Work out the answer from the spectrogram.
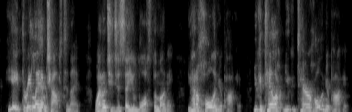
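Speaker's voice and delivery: put-on high, quick kid-brother suggestions; eager reassurance. A narrator's reading. Younger brother inventing excuses for brother, eager.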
